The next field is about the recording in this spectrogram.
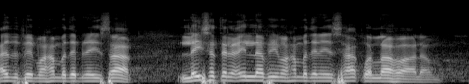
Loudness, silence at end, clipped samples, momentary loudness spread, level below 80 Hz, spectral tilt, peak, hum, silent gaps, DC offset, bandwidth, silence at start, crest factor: -18 LUFS; 0.25 s; under 0.1%; 6 LU; -34 dBFS; -6 dB/octave; -4 dBFS; none; none; under 0.1%; 12 kHz; 0 s; 14 dB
